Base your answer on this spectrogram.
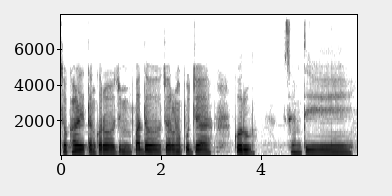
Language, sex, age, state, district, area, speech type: Odia, female, 18-30, Odisha, Balasore, rural, spontaneous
